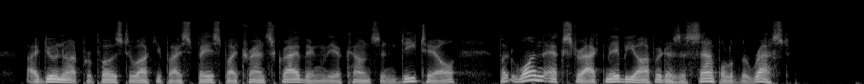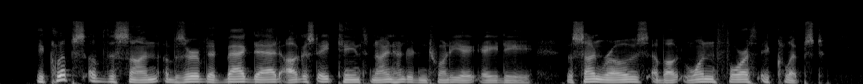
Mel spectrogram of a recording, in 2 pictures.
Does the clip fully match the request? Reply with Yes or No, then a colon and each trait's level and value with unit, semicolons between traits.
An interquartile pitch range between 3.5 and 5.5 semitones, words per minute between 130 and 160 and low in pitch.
Yes: average, 3.8 semitones; average, 145 wpm; low, 105 Hz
